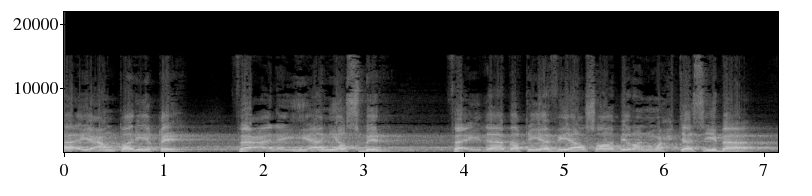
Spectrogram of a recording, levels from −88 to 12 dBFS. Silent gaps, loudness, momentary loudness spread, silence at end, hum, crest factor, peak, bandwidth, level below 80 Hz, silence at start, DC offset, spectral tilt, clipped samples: none; -12 LUFS; 9 LU; 0 s; none; 10 dB; -2 dBFS; 15 kHz; -54 dBFS; 0 s; under 0.1%; -4.5 dB/octave; under 0.1%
